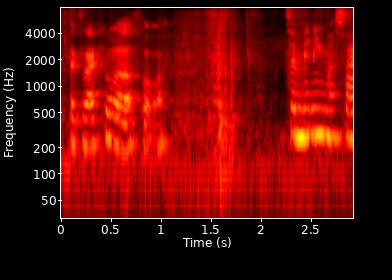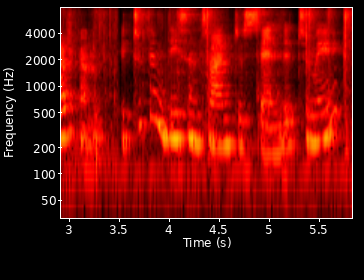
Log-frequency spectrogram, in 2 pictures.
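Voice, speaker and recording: A woman speaks in a casual vlogger style, informal and thinking out loud as she goes. Her voice sits at a middling pitch. The recording is roomy and echoey, with clear ambient noise behind her. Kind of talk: casual vlog chat to camera.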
